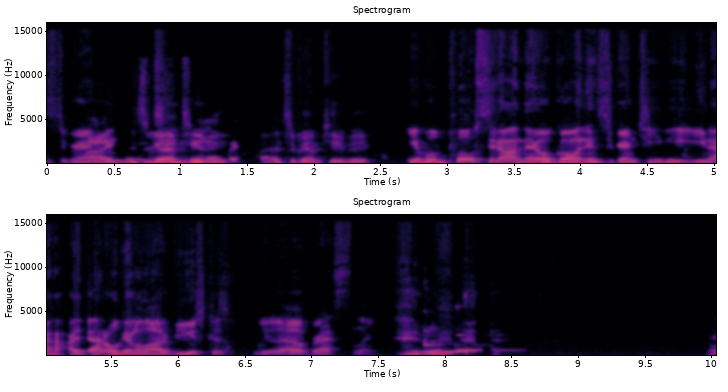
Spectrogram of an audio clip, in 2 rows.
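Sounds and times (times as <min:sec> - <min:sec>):
speech: 0:00.0 - 0:08.5
laughter: 0:07.7 - 0:08.3
electronic notification beeps from a computer: 0:07.8 - 0:08.6.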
